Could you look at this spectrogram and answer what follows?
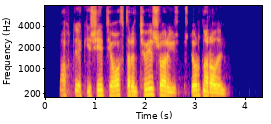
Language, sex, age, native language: Icelandic, male, 60-69, Icelandic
